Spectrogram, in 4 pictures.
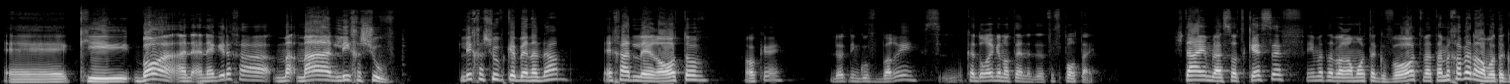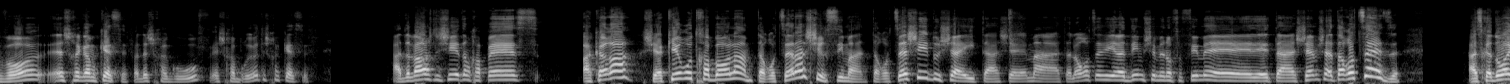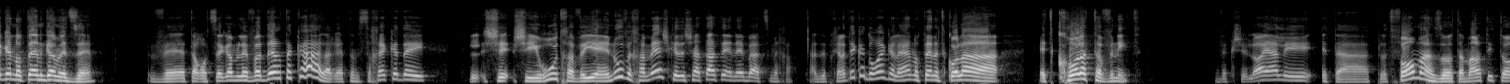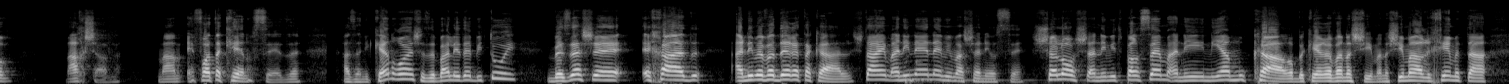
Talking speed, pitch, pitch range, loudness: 165 wpm, 180 Hz, 145-215 Hz, -18 LUFS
